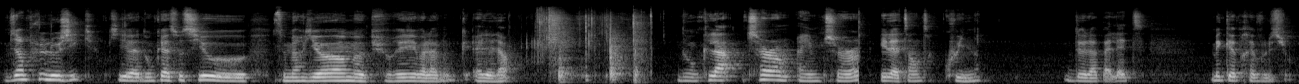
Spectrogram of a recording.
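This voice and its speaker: A woman with a chatty manner, reviewing eyeshadow palettes and slowing down to name each shade. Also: fairly low pitch, steady tone, slight background noise. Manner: chatty, fillers, slows down when naming shades. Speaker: beauty vlogger. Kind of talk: makeup review with swatches.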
